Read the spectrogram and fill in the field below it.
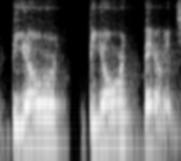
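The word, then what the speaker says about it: Björn Barends: That's Will Call's boy, Bjorn Barron's.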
